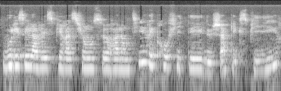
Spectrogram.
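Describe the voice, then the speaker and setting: A woman teaching yoga nidra, giving calm, soothing guided relaxation instructions with long pauses in an echoey room. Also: on the high side, a little hiss or hum.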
